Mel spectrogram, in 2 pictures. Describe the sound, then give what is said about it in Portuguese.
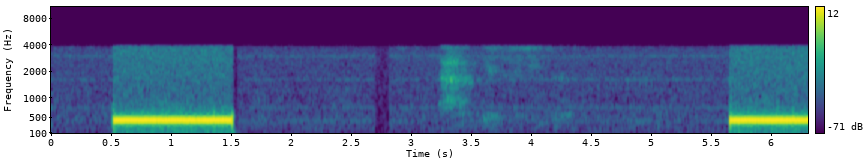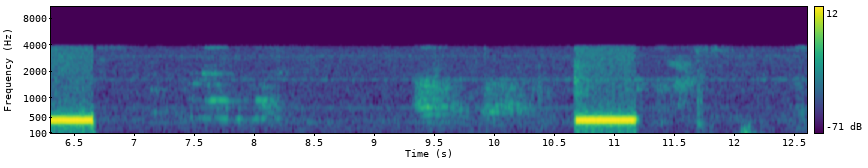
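Telephone ringback tone while a call connects: three steady, mid-pitched, one-second tones about five seconds apart, with faint murmured talk in the gaps. “Tá chamando aqui.”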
